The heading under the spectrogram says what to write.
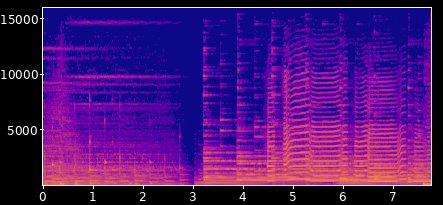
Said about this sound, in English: Now the bells of Christmas are ringing again.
